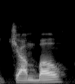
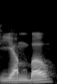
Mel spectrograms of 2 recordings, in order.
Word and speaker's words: Jumbo: front of his helmet it looks like it's jumbo but it's pronounced yumbo right um it's a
